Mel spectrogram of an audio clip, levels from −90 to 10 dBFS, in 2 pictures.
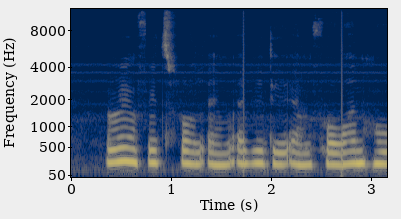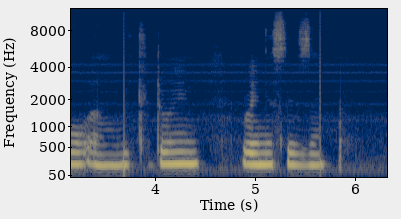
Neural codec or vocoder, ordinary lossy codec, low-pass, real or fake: vocoder, 24 kHz, 100 mel bands, Vocos; none; none; fake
